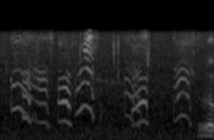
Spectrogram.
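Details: German Shepherd puppies in a makeshift outdoor den with their first-time mother, crying in thin arched squeals, several overlapping in quick succession, one sharper squeak near the end.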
